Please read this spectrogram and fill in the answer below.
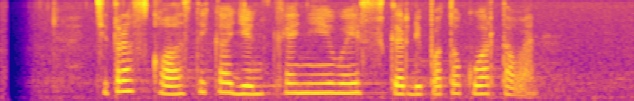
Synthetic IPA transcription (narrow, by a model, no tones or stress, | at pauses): t͡ʃit̪ɾaskɔlast̪ikad͡ʒɨŋkʰɛɲiweskɨrdipɔt̪ɔkuwart̪awa̰n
